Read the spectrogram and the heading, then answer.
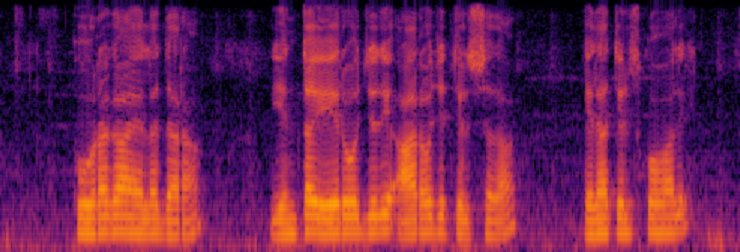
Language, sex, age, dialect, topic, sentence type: Telugu, male, 18-24, Telangana, agriculture, question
